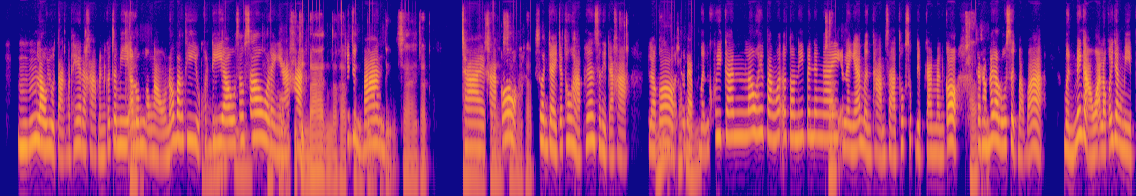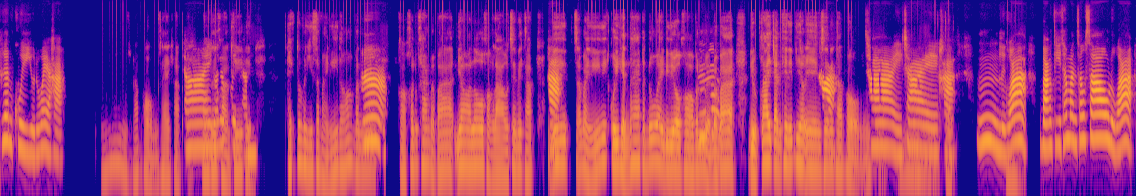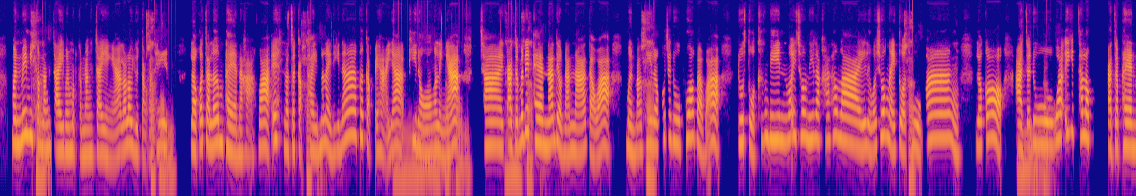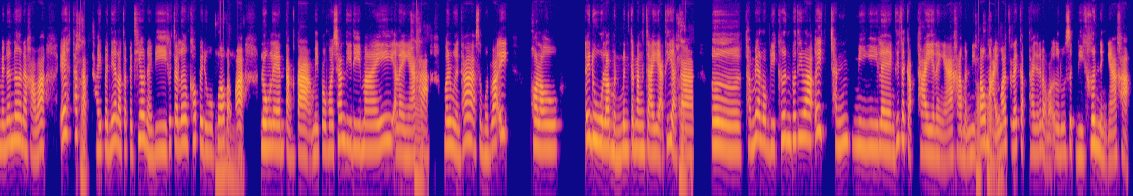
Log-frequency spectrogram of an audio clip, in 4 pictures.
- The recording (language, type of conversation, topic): Thai, unstructured, คุณมีวิธีทำให้ตัวเองยิ้มได้อย่างไรในวันที่รู้สึกเศร้า?
- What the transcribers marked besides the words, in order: mechanical hum; other background noise; distorted speech; tapping; in English: "แพลน"; in English: "แพลน"; in English: "แพลน"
